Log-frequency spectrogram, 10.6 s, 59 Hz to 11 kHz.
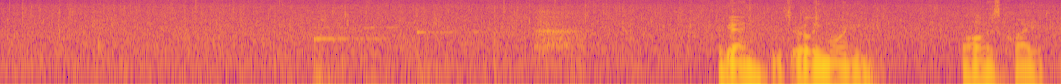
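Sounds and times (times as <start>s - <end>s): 
steady rain: 0.0s - 10.6s
faint tonal chirps: 3.2s - 5.9s
speech: 7.2s - 8.8s, 9.6s - 10.6s.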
